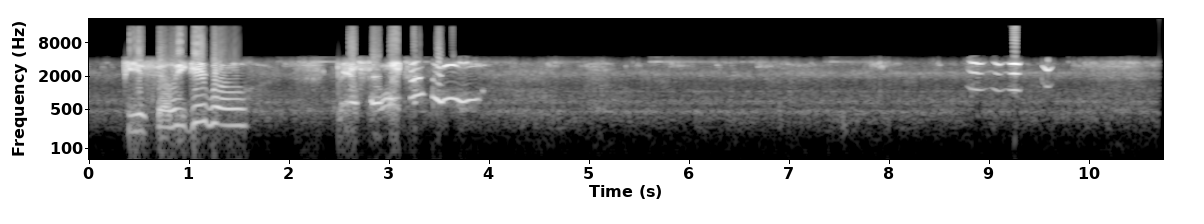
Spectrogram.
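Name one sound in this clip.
A rubber toy squeaks sharply in bursts as a dog bites it.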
